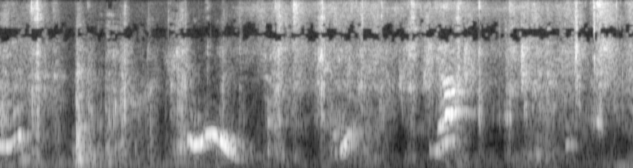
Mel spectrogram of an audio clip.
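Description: A dog whining in short rising-and-falling whines, about three times, the last climbing highest, over faint clicks of eating.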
